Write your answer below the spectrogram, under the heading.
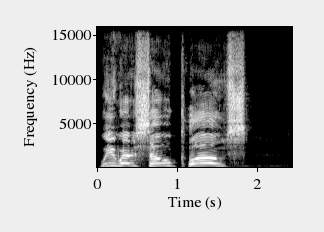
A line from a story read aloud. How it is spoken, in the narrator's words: continued to scream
